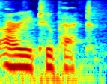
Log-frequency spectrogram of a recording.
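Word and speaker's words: Re2pect: respect with the two it's pronounced re two pecked all right Ari -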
